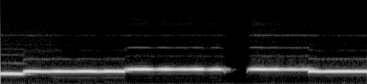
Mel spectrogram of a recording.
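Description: A Latvian clay whistle (svilpaunieks), chosen as Latvia's souvenir for foreign guests during its presidency, is blown, giving a loud, pure, steady tone that steps between a few pitches, pausing briefly once before sounding again. No voices.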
